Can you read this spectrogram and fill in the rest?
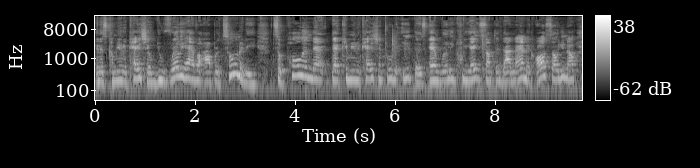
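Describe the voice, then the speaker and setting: A woman talking casually to her viewers about astrology from her home, chatty and animated, calling them y'all. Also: medium pitch, normal speed, a little hiss or hum. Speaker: astrologer and vlog host. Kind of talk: casual spiritual vlog talk.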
